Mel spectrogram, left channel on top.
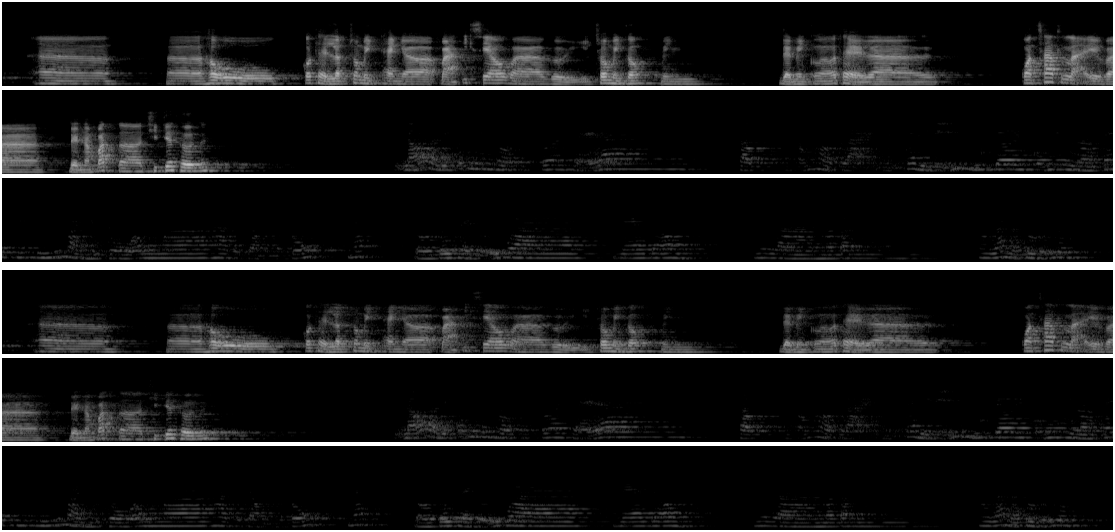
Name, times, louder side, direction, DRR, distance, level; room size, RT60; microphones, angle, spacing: voice 1, 0.3-1.1 1.6-2.7 3.0-7.0 7.8-9.4 10.2-11.5 11.8-13.2, left 6 dB, 75° left, 0.4 m, -31 dB
voice 2, 15.0-18.0 18.5-18.7 19.1-25.4 25.7-28.0 28.3-29.1 29.7-31.3 32.0-32.9, equal, 40° right, 2.0 m, -56 dB
14.5 x 5.9 x 3.7 m
head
